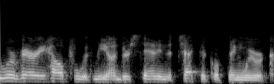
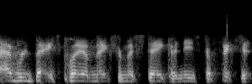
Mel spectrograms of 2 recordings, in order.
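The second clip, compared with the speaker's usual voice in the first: put-on English accent; 4 semitones higher, 4 dB quieter than usual. Retelling what a man told him about bass players, english accent. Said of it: "He looks at me in his English accent".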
